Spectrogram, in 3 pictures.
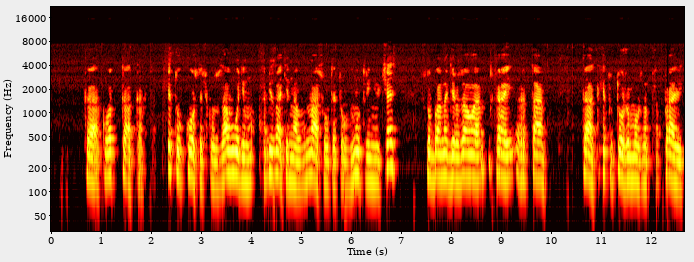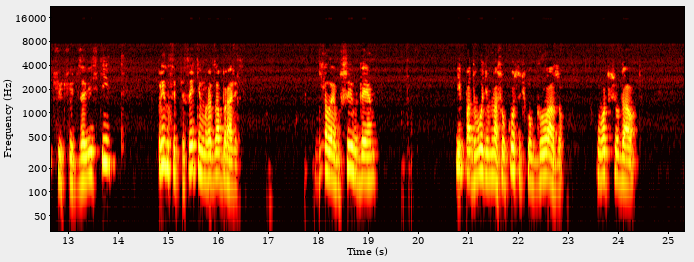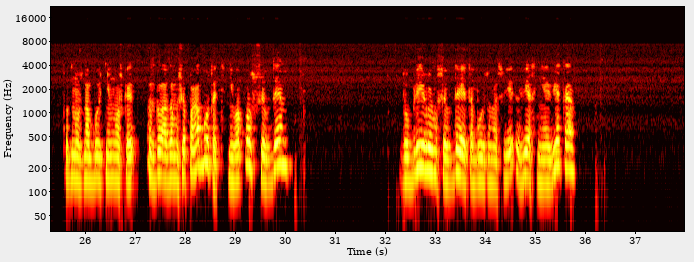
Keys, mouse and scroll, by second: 1.6 click, 2.2-3.2 middle drag, 6.1 middle click, 7.5 middle click, 9.1-10.1 middle drag, 13.1 KP_1, 16.1 shift+middle click, 19.8 shift+d, 30.5 shift+d, 33.2 shift+d, 36.3 shift+d.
